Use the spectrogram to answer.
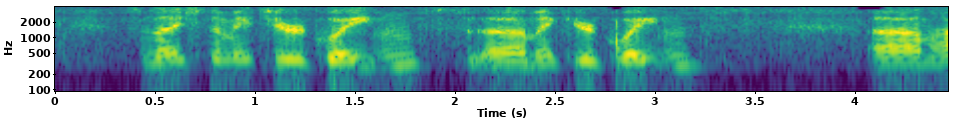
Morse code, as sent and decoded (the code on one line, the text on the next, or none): none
